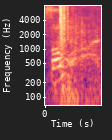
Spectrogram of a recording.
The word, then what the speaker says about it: Fouad: See, I think his name is Squad. S-Q-U-A-D. But you put an F-O in front of it. It's Fouad, right? That's how you pronounce it.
